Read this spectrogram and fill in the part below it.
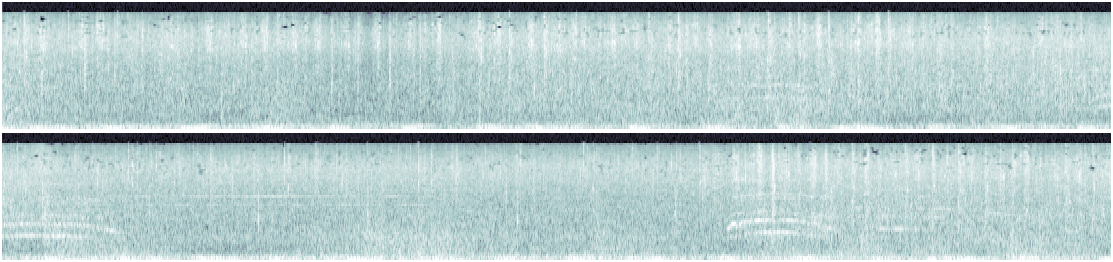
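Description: Footsteps thud on stone as a figure runs.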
